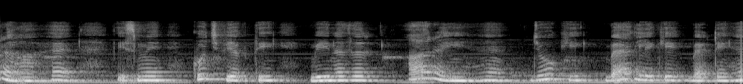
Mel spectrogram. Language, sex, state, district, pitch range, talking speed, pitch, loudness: Hindi, female, Chandigarh, Chandigarh, 180-195 Hz, 135 wpm, 190 Hz, -15 LUFS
